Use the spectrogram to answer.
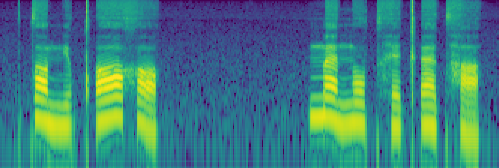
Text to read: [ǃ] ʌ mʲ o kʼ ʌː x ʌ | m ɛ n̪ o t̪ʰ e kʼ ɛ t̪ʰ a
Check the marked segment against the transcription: incorrect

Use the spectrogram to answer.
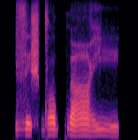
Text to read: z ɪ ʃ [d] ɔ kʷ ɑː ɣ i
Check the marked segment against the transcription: correct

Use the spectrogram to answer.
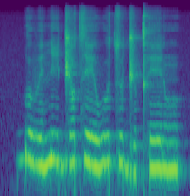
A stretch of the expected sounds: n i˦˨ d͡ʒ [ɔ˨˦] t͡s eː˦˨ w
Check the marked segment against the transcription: incorrect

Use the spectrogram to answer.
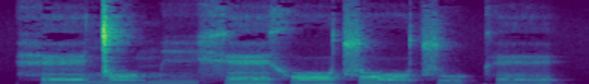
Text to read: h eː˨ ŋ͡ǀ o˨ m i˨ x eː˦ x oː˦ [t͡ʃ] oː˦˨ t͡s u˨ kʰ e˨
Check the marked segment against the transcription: incorrect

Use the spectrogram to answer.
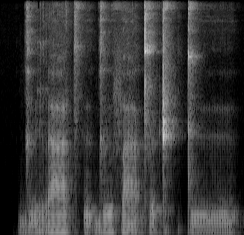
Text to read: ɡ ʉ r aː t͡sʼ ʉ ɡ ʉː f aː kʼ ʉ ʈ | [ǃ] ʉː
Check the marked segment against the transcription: incorrect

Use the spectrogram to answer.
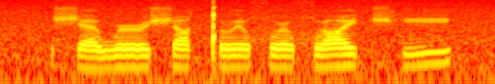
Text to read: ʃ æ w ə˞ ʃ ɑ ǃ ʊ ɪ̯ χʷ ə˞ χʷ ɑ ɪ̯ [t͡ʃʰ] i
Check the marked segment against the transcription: correct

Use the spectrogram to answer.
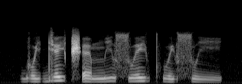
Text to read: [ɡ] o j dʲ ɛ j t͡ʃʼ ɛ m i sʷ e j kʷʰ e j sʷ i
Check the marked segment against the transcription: correct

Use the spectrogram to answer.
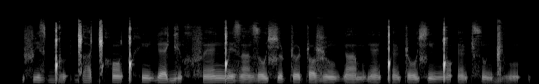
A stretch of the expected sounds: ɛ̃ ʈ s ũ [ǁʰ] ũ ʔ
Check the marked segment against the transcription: incorrect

